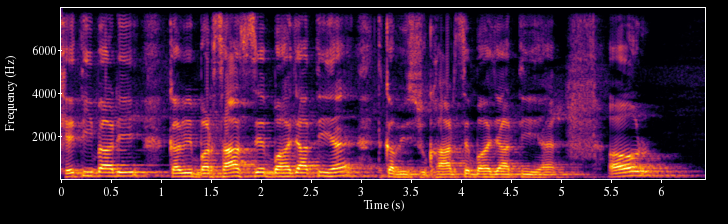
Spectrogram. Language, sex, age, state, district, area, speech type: Hindi, male, 60+, Bihar, Samastipur, rural, spontaneous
